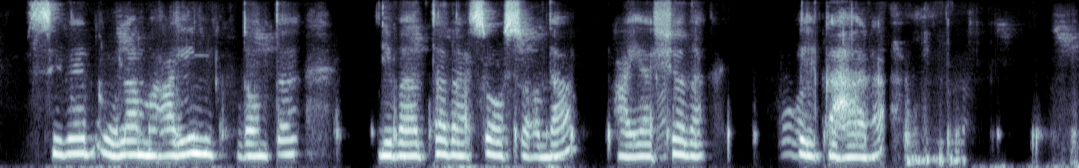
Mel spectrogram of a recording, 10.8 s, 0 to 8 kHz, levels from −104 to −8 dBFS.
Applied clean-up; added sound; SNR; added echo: neural mask model Resemble Enhance denoiser.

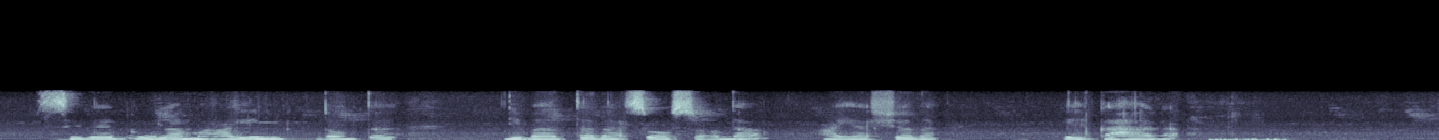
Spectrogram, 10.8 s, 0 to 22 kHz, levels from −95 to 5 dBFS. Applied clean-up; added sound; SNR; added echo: none; none; none; none.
